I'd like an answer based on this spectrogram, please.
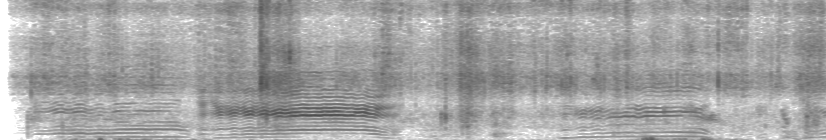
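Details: Desi Barbari goat, a breeder-quality animal of the Dera Ismail Khan breed, gives two drawn-out, wavering, nasal bleats, the first rising and then falling. A shorter bleat follows, with low thumps and handling noise beneath.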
